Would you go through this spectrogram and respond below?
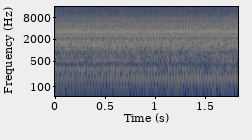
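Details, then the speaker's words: Cheap generic jigsaw after repairing a failed gear with bad bushings and bearing, fitted with an original Makita blade: steady, even high-pitched whir with no grinding or rattle, no excessive sparking or heating; runs normally. "it operates it works there is no excessive sparking there is no excessive uh you know heating or anything like that it's it's just working as it's supposed to"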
